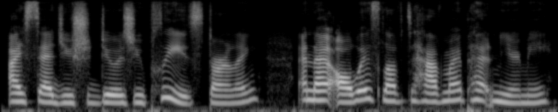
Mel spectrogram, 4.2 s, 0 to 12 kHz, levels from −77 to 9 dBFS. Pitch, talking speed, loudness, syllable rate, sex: 220 Hz, 270 wpm, -19 LUFS, 5.8 syllables/s, female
